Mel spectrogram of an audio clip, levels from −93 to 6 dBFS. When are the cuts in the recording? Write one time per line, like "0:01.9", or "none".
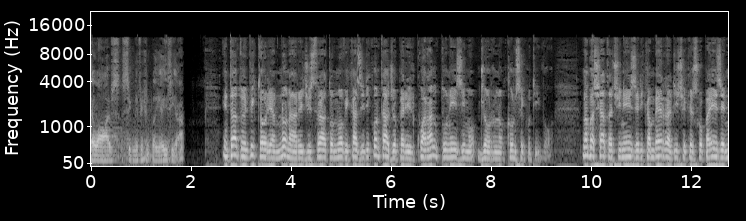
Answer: none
